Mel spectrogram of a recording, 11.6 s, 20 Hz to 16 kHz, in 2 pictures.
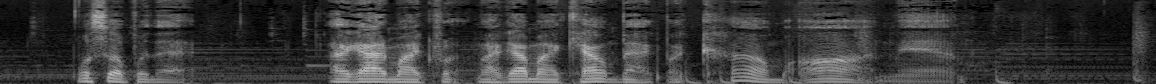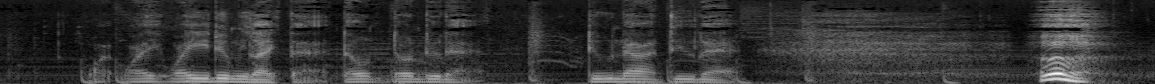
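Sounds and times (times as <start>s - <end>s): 
speech: 0.4s - 4.9s, 6.2s - 11.4s
faint breath: 9.6s - 11.0s
person yawning: 10.9s - 11.4s.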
